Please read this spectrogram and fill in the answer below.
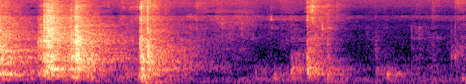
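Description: King crab leg shell being cracked and broken apart by hand: a series of sharp cracks and crunches, the loudest right at the start and a cluster within the first second, with a few smaller ones near the end.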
